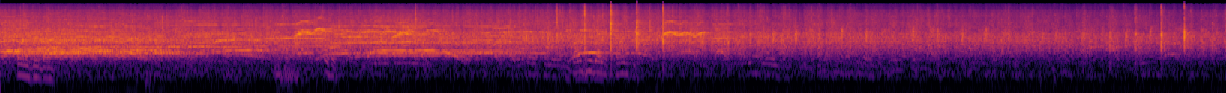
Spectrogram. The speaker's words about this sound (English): Ladies and gentlemen, from your New York Red Bulls, from Lewisham, South East London, a massive round of applause for Bradley Wright-Phillips.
